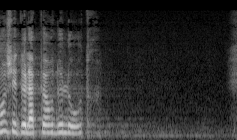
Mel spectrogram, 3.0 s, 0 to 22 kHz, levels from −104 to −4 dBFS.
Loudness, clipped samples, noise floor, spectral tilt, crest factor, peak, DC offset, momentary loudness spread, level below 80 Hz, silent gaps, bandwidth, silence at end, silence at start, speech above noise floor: -28 LUFS; under 0.1%; -67 dBFS; -4 dB/octave; 24 dB; -8 dBFS; under 0.1%; 11 LU; -76 dBFS; none; 16 kHz; 1.85 s; 0 s; 38 dB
